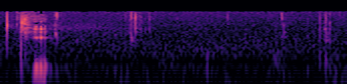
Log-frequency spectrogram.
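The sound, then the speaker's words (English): A short, loud, low belch made directly into the microphone erupts right at the start, then gives way to quiet with a few faint clicks and rustles. “I'm going to go ahead and say that might be the first belch where someone's actively belched into the microphone on the show.”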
